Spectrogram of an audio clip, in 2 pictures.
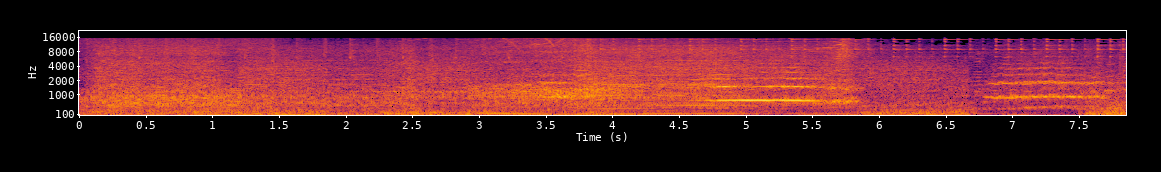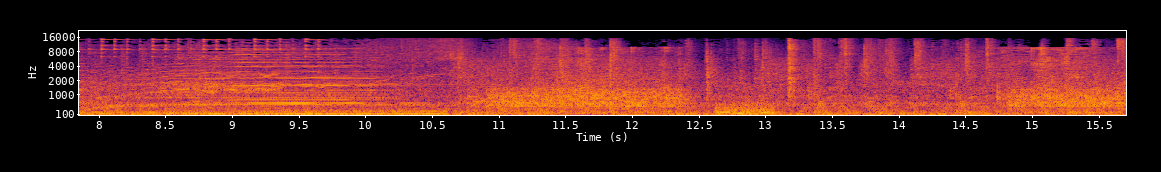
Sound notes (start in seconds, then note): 4.2 tires screeching; 10.3 heavy metal music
